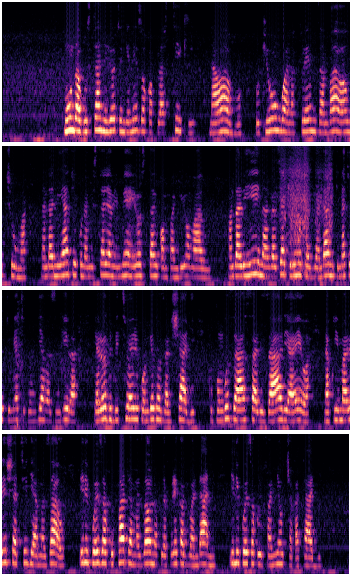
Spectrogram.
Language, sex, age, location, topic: Swahili, male, 18-24, Dar es Salaam, agriculture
